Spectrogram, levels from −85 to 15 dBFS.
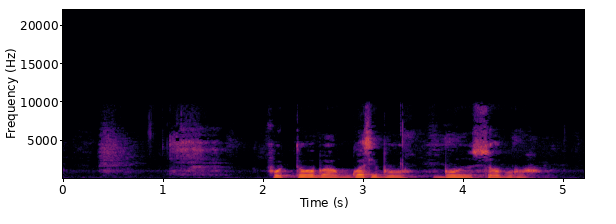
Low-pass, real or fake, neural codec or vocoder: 9.9 kHz; real; none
